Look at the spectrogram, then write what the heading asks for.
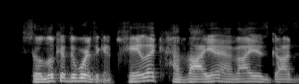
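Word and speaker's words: הוי״ה: Since this name is too sacred to pronounce, it is denoted by saying the word in inverse, which is Havaya.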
